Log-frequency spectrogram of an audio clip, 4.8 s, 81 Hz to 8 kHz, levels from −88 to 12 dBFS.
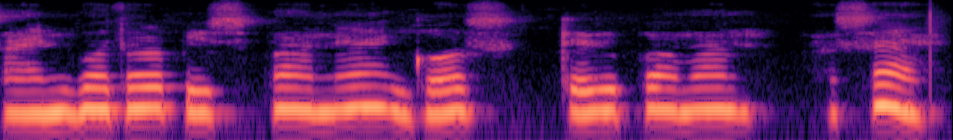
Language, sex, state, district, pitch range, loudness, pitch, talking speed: Assamese, male, Assam, Sonitpur, 205-225 Hz, -14 LUFS, 215 Hz, 75 wpm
